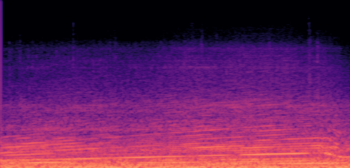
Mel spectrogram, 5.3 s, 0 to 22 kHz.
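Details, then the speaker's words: Porsche Boxster 981 with PDK, first drive after replacing the damaged oil pan with an RR Racing billet deep-sump pan instead of the quoted new engine: clean pull, pitch rising smoothly between shifts, no knock or rattle; engine didn't blow up, healthy run. "Wow. It didn't blow up."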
